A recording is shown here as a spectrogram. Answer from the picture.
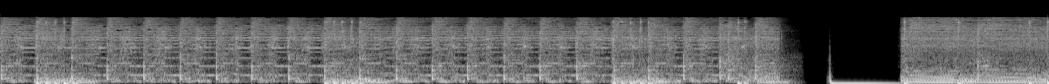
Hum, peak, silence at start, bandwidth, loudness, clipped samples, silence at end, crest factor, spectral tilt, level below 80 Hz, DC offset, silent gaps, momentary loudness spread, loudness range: none; 0 dBFS; 0 s; 9.8 kHz; -16 LUFS; under 0.1%; 0 s; 16 dB; -4 dB/octave; -20 dBFS; under 0.1%; 8.08-8.25 s; 5 LU; 1 LU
